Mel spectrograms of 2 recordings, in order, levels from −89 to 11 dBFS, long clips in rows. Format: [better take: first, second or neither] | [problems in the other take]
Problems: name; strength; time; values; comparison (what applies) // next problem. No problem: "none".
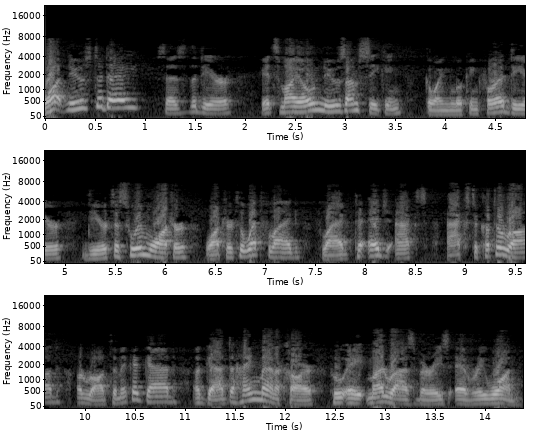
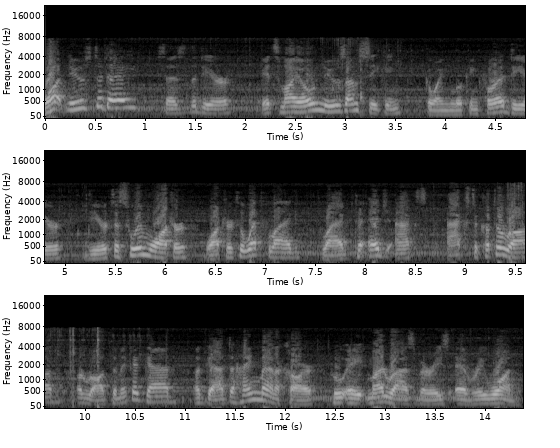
first | background sound (Drill); 19 dB below the speech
